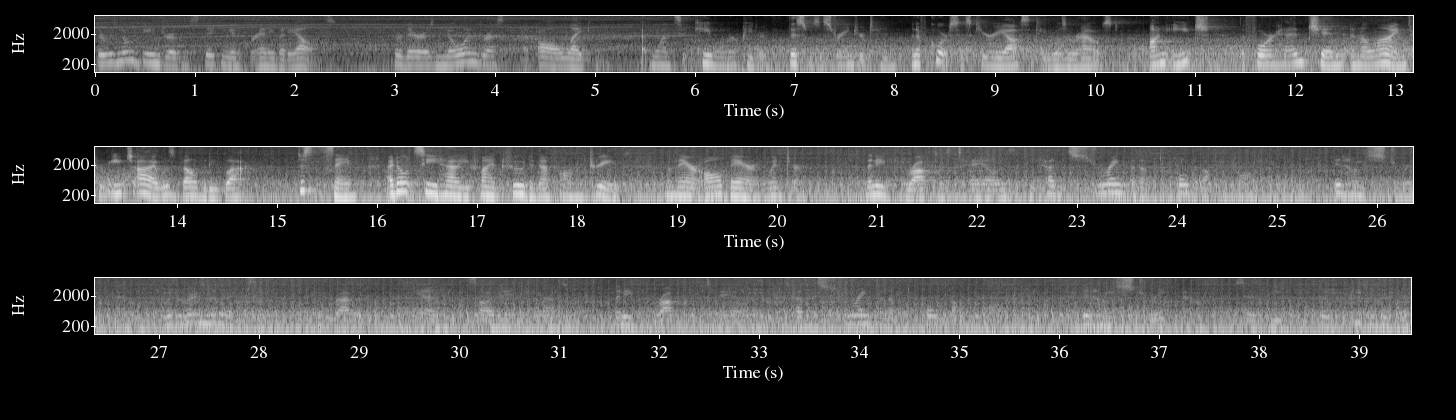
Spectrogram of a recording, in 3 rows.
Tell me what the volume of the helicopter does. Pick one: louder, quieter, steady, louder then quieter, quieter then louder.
louder.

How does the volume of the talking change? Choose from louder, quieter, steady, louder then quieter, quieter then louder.
louder then quieter.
